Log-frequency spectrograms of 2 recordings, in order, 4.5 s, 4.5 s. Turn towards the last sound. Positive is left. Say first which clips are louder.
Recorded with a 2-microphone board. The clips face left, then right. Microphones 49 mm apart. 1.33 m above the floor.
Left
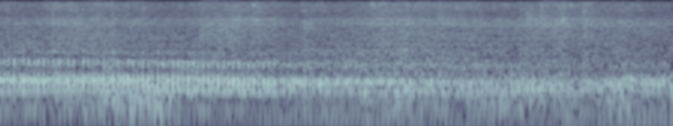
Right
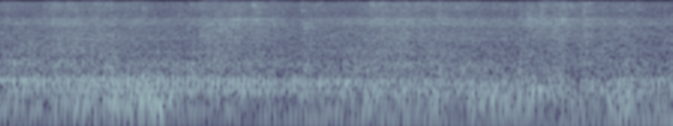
# left 6 dB
turn(degrees=45)  # may be behind; listen again after turning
